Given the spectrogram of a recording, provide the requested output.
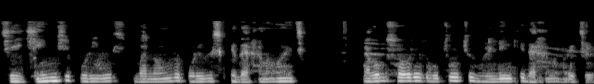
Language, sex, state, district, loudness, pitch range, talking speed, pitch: Bengali, male, West Bengal, Dakshin Dinajpur, -21 LUFS, 130-160 Hz, 150 wpm, 140 Hz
